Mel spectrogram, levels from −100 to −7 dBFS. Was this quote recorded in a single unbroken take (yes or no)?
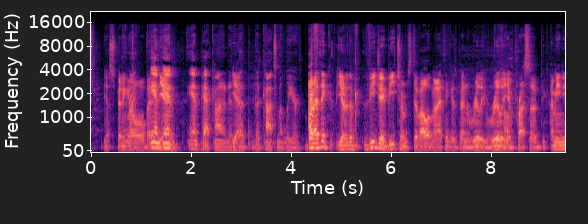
yes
